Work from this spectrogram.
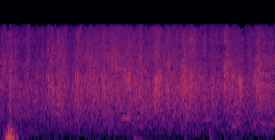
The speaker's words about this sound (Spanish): ¿Cuál de los señores lava la ropa en la casa? Uy, son bastantes. Un aplauso para los señores que lavan la ropa.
